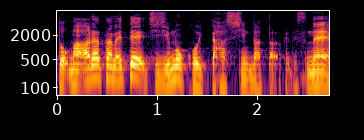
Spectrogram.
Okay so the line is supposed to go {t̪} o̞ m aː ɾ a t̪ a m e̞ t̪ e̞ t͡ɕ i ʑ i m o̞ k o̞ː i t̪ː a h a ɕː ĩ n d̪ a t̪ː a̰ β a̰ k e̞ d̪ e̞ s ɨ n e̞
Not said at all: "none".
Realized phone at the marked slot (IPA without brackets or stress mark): t̪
